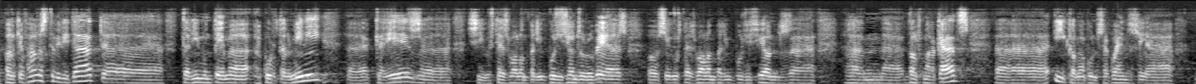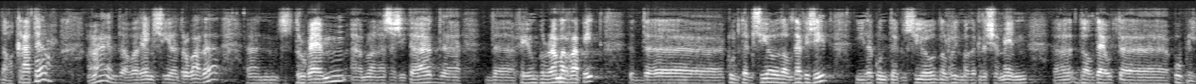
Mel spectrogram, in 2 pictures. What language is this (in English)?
Catalan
